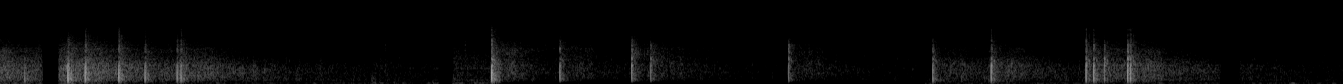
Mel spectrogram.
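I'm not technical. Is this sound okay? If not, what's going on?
No. A digital broadcast dropout happens at 0.41 to 0.60 s, 4.37 to 4.53 s and 12.20 to 12.41 s: the receiver lost its signal, quickly faded to silence, and that sound is gone.

An input switched to a poorer device is the likely cause of the change from 5.01 to 9.25 s, where the sound turns dull, slightly quieter and faintly hissy, with nothing above 3.8 kHz.

CD scratch ticks appear from 5.56 to 7.13 s (eight ticks) and 9.97 to 11.78 s (nine ticks), about five a second. The player is hiding data a scratch destroyed on each turn of the disc.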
